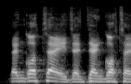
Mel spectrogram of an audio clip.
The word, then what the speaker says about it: Dangote: Samuel here says, what about, is it pronounced Dangote? Would you welcome him? Dangote, that's the one.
